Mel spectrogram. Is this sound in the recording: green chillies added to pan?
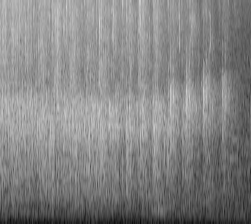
no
